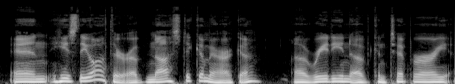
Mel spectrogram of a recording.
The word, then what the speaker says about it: Gnostic: But just when you hear the word Gnostic America, it's spelled G-N-O-S-T-I-C, kind of like agnostic without the A.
